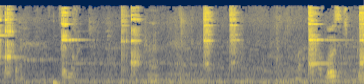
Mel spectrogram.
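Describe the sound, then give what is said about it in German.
A series of bright glass clinks as beer glasses are touched together in a toast, several sharp ringing taps spread unevenly over a few seconds, with faint low murmuring in the background. “Da sollten wir echt jetzt mal anstoßen. Prost!”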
